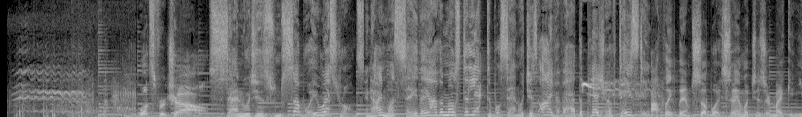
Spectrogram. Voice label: Voiceover; Reel; Internet Session, Los Angeles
